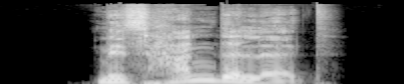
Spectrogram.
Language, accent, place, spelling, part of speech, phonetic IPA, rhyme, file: German, Germany, Berlin, misshandelet, verb, [ˌmɪsˈhandələt], -andələt, De-misshandelet.ogg
- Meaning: second-person plural subjunctive I of misshandeln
